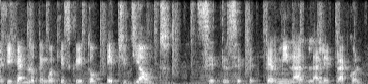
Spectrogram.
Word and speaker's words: étudiante: Esa E no se pronuncia, hace que la letra anterior sí se pronuncie, la T, pero la E no es étudiante, es étudiante.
